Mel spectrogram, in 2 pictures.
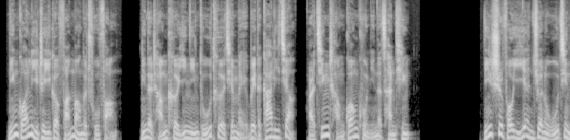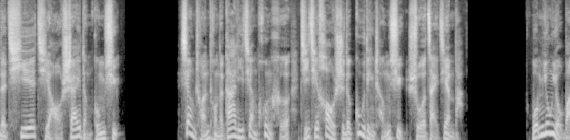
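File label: Chinese, male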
